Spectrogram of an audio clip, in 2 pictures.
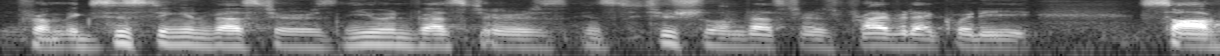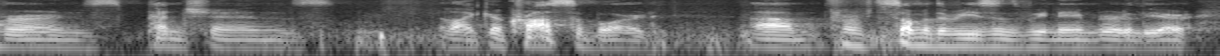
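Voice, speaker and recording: A man speaks at a moderate pace with a fairly low pitch and fairly even intonation. Noticeable background noise runs behind him. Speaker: medical real estate investor panelist. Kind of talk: panel discussion.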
